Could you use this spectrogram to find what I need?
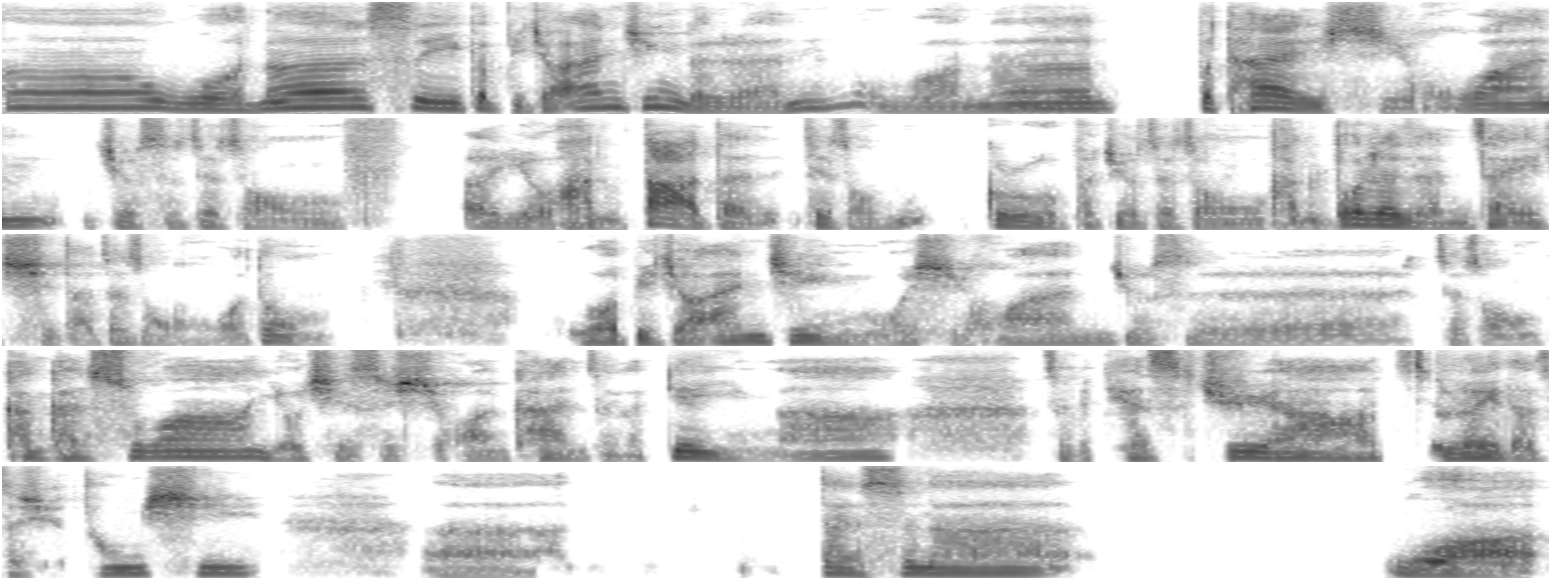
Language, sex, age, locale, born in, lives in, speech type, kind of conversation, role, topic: Chinese, male, 55-59, zh-CN, China, United States, conversation, advice, user, 即将退休后，我该如何充实自己的时间？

